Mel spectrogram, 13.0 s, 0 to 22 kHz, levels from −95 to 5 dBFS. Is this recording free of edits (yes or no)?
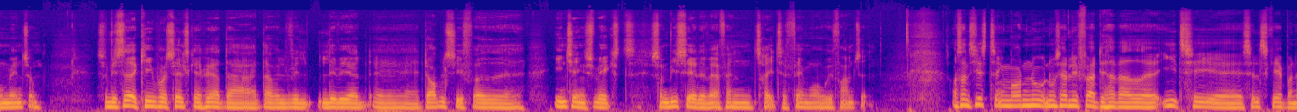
yes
